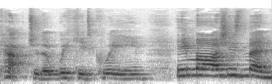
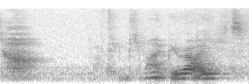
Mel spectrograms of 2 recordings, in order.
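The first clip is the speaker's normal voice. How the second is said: hushed aside; 15 dB quieter than usual. Real, not acted.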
